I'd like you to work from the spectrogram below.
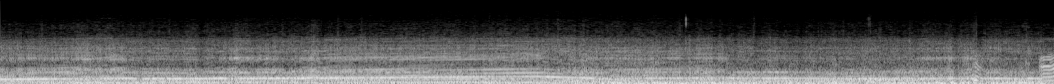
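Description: A Harley-Davidson motorcycle approaches with a steady, loud low engine drone and a gently rising and falling pitch, under wind noise, sustained for about ten seconds.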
